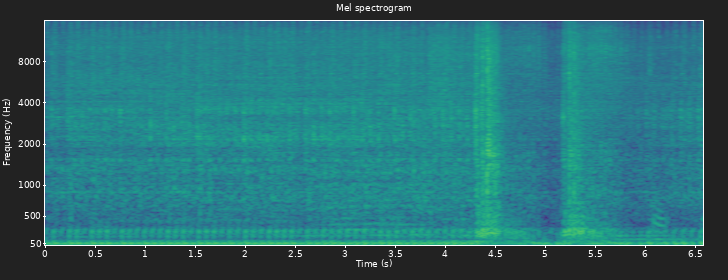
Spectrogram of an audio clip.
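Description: Bored-up Honda CRF150L single-cylinder four-stroke engine running through a Norifumi Rocket 4 aftermarket exhaust: a steady idle, then two short throttle blips near the end.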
